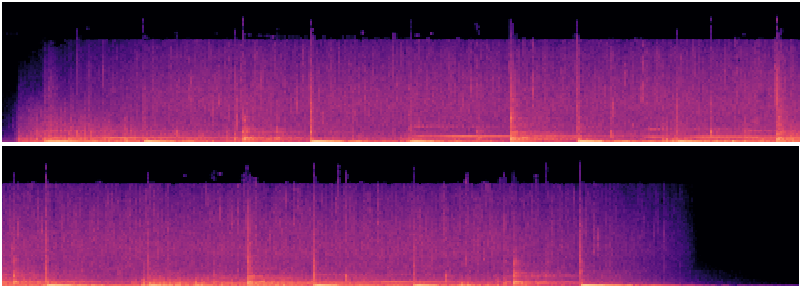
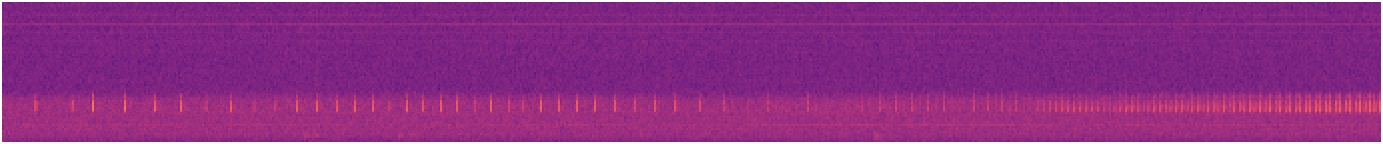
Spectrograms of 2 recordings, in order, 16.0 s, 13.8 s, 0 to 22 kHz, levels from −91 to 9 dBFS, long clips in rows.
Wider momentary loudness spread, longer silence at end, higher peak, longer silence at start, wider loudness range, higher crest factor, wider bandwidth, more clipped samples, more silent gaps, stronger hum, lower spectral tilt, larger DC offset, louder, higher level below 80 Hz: first, 13 LU vs 6 LU; first, 1.05 s vs 0 s; about the same, 0 dBFS vs -2 dBFS; first, 0.15 s vs 0 s; about the same, 2 LU vs 4 LU; second, 16 dB vs 28 dB; second, 15 kHz vs over 20 kHz; neither; neither; neither; first, -6.5 dB/octave vs 2 dB/octave; neither; first, -16 LUFS vs -28 LUFS; first, -32 dBFS vs -62 dBFS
